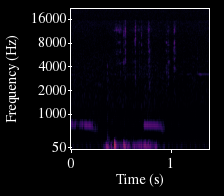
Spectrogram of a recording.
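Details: Spotted doves in Thailand answering each other's calls, recorded during decoy trapping; two mellow, slightly falling coo notes, each lasting about a quarter second, with a heavy low thumping handling noise between them.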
